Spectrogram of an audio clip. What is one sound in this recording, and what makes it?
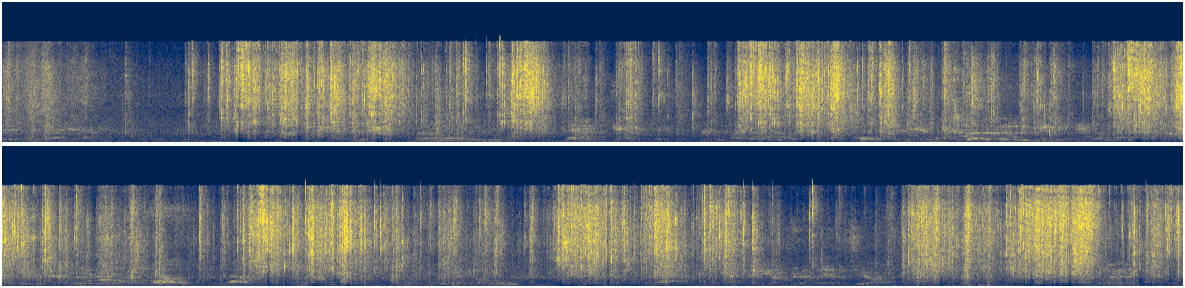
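Foil card packs crinkle and rustle as they are handled and torn open.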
